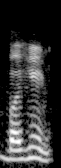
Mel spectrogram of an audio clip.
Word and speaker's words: बहीण: Now sister, sister जिसे बहन कहा जाता है हिंदी में, हम उसे मराठी में कहेंगे बहीण. ओके, बहीण, सिस्टर मराठी में कहा जाता है बहीण.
